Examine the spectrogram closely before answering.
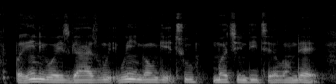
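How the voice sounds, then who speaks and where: In a very clean recording with a silent background, a man speaks quietly at a moderate pace, his fairly low pitch held in a monotone, flat intonation with a dark, mellow tone. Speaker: YouTube stock market commentator. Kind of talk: casual vlog commentary. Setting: at home, child sleeping. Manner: quiet, inside voice.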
